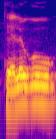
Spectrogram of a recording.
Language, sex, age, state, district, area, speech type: Sanskrit, male, 60+, Telangana, Hyderabad, urban, spontaneous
